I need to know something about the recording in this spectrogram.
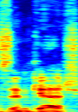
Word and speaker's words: Zencash: And I'm officially retconning the pronunciation to Zencash, because you guys gave me a little too much shit over the previous version of that name.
